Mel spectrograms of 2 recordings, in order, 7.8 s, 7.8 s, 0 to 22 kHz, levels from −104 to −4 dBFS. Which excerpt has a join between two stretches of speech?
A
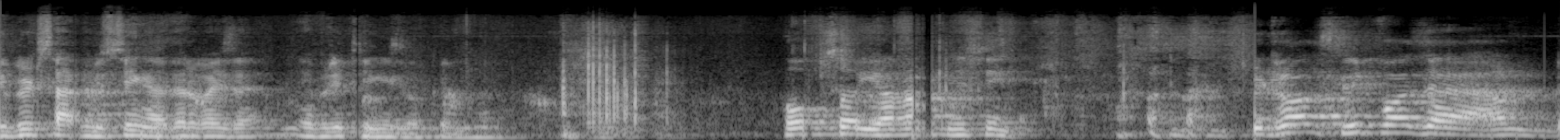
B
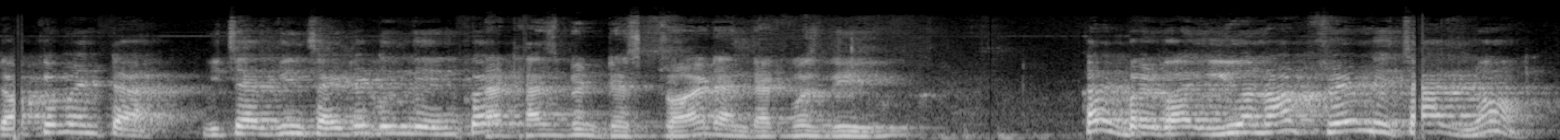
A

